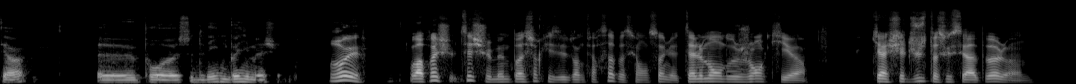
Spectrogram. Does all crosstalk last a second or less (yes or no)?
yes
